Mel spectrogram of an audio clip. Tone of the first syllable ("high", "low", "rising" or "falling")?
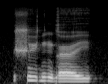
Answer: high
